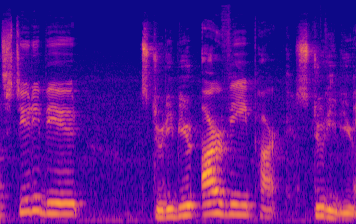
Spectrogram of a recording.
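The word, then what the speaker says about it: Study Butte: I think it's study butt. Well, no, Study Butt is what you say if you're not from Texas. Oh. Studi Butte. Yeah, it's pronounced. It is spelled Study Butt, but it's Studi Butte.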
